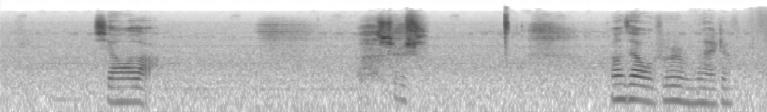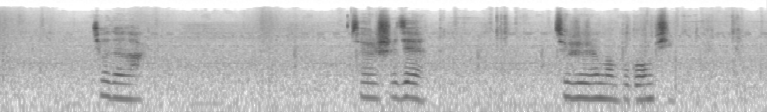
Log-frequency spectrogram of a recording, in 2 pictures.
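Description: A young woman speaks softly and playfully nearby.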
